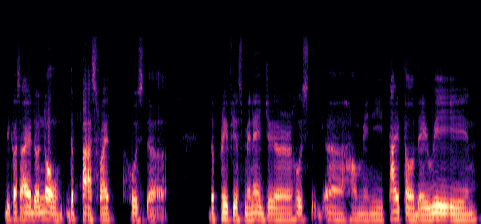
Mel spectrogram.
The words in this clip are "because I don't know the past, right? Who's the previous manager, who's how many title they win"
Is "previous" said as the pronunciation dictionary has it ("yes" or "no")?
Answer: yes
